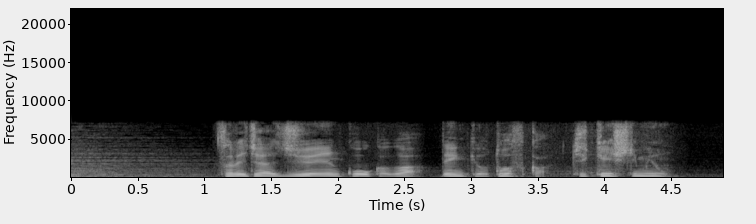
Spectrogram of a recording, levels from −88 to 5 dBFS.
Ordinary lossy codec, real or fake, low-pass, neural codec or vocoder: none; real; 7.2 kHz; none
